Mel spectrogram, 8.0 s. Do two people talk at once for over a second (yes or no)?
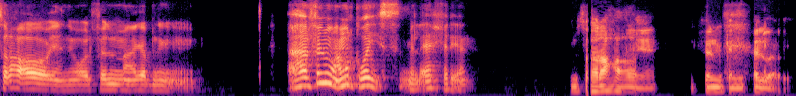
no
